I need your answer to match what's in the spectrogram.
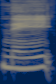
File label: "you", Cantonese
